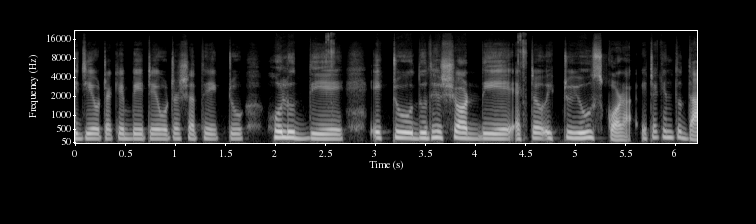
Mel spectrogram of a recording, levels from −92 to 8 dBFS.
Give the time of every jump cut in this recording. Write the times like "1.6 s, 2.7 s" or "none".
none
